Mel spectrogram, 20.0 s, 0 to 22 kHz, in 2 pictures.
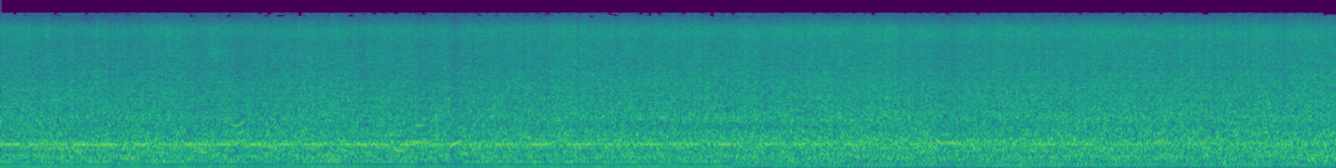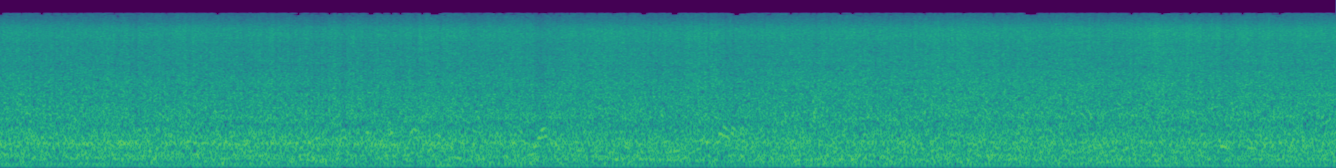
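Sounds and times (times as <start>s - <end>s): low hum: 0.0s - 20.0s
water rushing into lock chamber: 0.0s - 20.0s.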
